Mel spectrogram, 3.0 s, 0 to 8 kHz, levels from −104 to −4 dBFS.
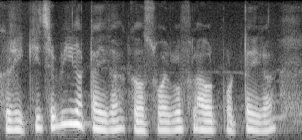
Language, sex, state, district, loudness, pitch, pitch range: Wancho, male, Arunachal Pradesh, Longding, -16 LUFS, 150 Hz, 140-170 Hz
